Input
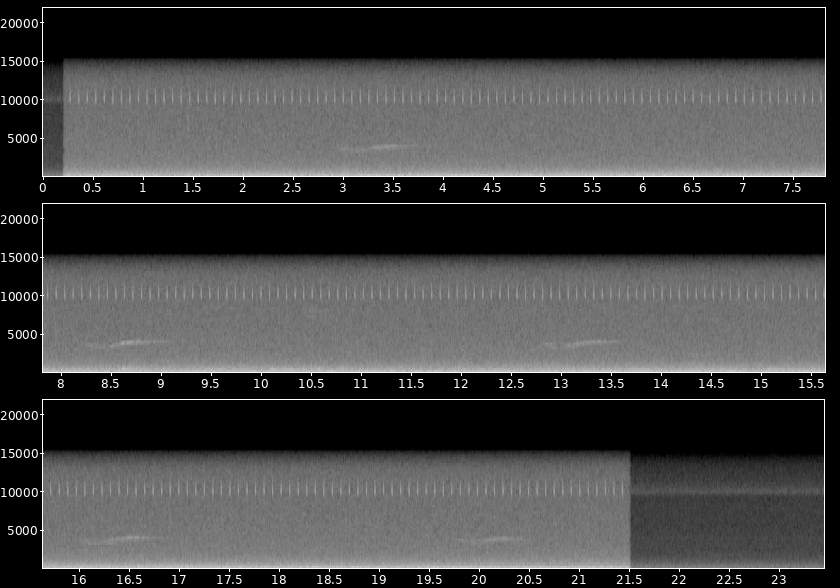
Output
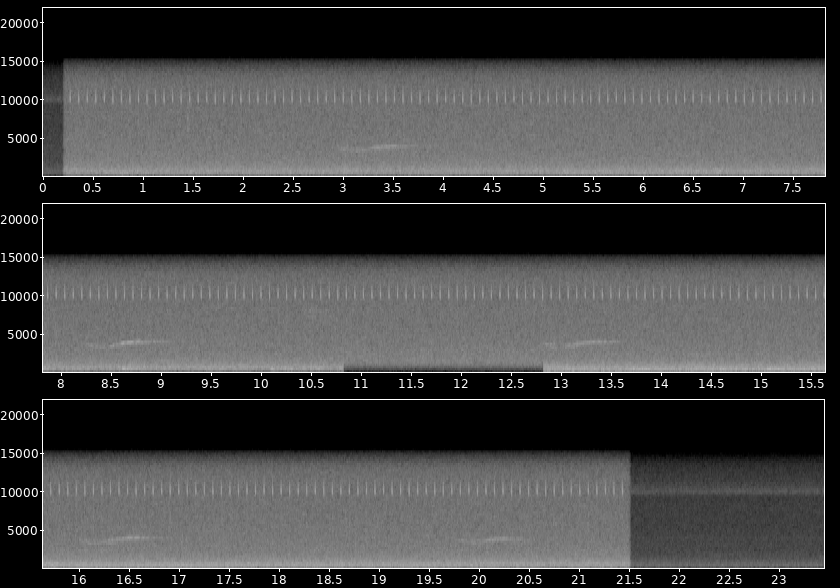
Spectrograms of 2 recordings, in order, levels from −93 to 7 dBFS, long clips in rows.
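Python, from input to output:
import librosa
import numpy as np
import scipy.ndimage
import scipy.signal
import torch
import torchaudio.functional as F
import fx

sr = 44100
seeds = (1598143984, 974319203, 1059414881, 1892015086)

y = fx.highpass(x, sr, hz=fx.steps((0.0, 630.0), (10.82, 1400.0), (12.82, 460.0)), slope=24)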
